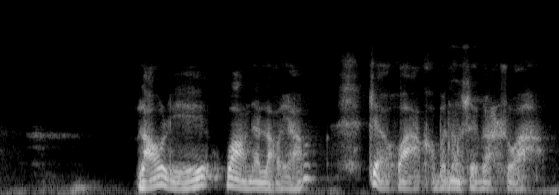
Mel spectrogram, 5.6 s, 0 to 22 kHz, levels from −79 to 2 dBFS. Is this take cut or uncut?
uncut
